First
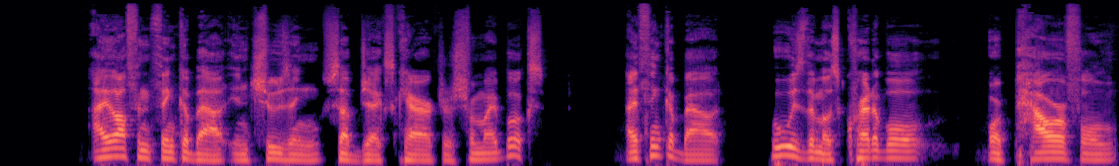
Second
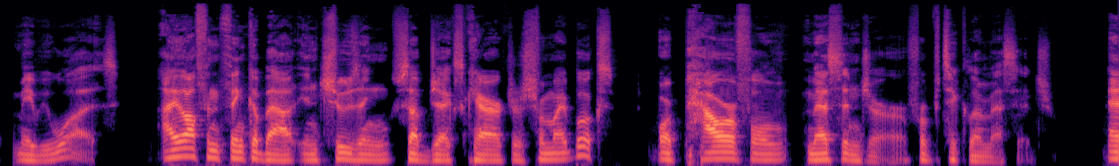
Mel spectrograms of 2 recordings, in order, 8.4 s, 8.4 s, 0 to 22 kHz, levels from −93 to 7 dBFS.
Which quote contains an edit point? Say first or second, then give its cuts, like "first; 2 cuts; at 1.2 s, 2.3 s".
second; 2 cuts; at 1.0 s, 4.9 s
